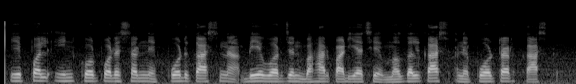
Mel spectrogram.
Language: Gujarati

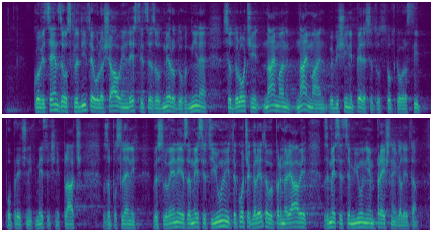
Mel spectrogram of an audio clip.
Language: Slovenian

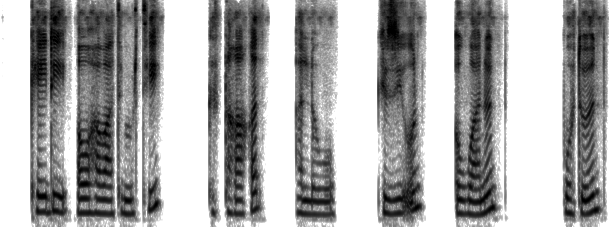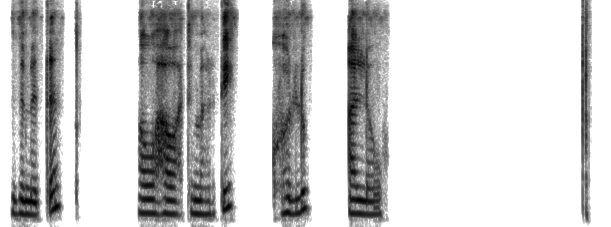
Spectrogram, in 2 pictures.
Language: Tigrinya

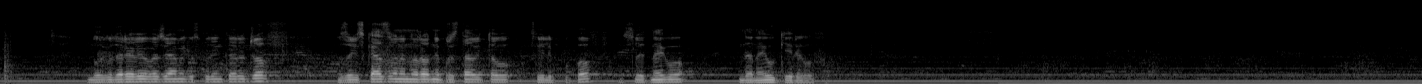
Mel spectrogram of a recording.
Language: Bulgarian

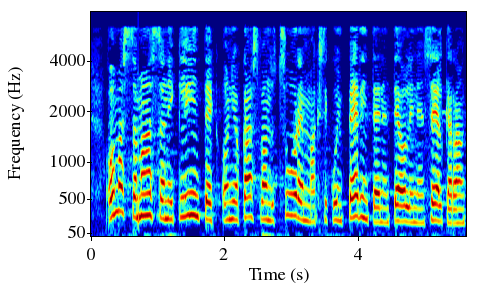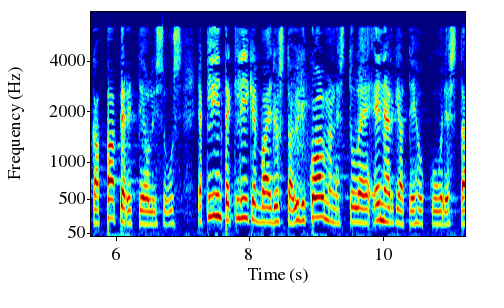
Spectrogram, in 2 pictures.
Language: Finnish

